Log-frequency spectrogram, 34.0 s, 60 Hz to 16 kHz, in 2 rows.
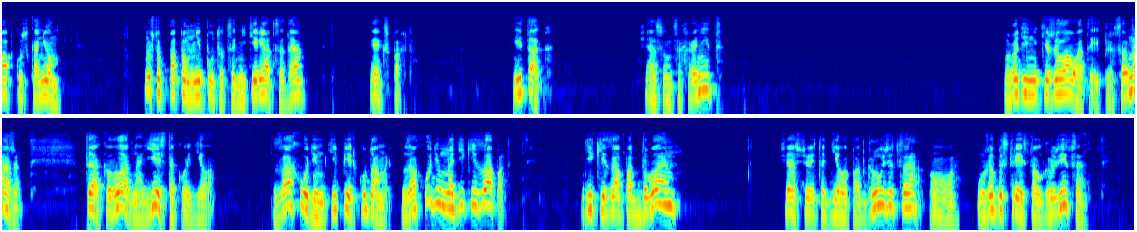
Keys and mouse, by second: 16.8 middle click, 21.0-29.3 drag, 33.5-33.9 shift+middle drag.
